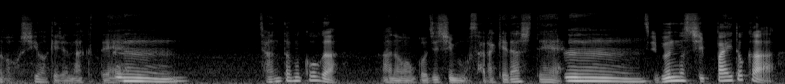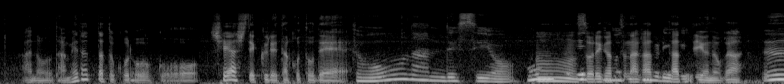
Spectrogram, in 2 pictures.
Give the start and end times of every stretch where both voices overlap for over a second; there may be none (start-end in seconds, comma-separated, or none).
13.2-14.7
